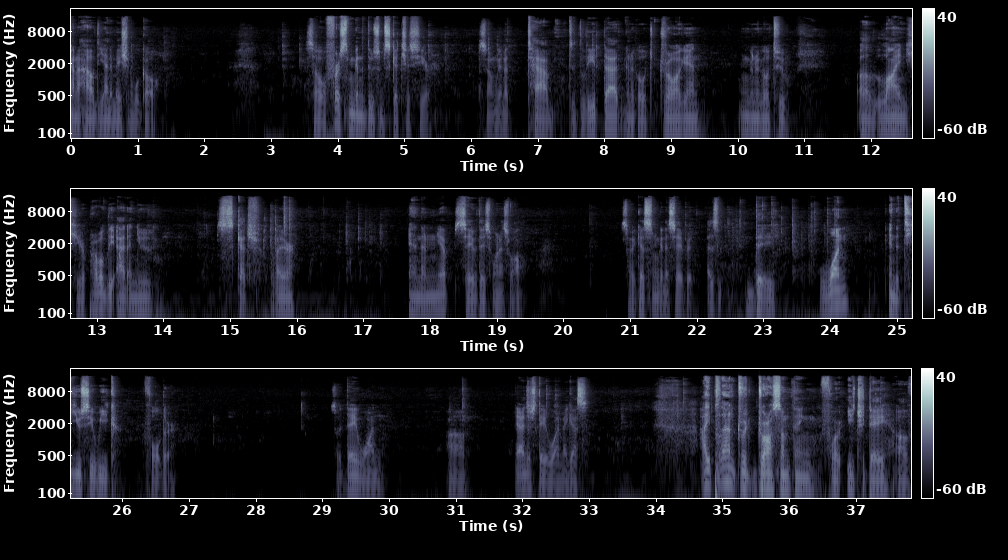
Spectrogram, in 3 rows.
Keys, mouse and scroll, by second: 1.8 click, 2.1 click, 6.1 Tab, 6.4 a, 6.9 x, 7.2 click, 7.6 ctrl+Tab, 8.2 click, 10.9 click, 13.2 click, 14.0 click, 14.1 click, 15.1 k, 15.6 h, 15.8 Return, 16.7 ctrl+s, 21.5 click, 22.2-23.5 typing, 23.9 Return, 28.5 click, 29.0 click, 30.9 space, 31.8 Left, 32.0 Return, 32.3 Return, 34.1 ctrl+s.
